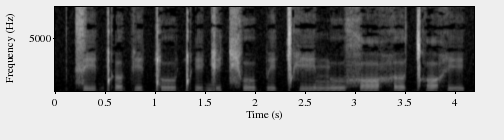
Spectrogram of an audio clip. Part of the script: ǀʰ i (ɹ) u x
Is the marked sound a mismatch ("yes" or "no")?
yes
